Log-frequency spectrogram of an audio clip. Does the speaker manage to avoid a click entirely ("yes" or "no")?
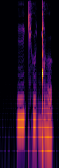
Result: no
